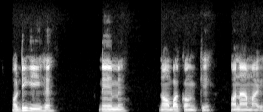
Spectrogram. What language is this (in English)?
Igbo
